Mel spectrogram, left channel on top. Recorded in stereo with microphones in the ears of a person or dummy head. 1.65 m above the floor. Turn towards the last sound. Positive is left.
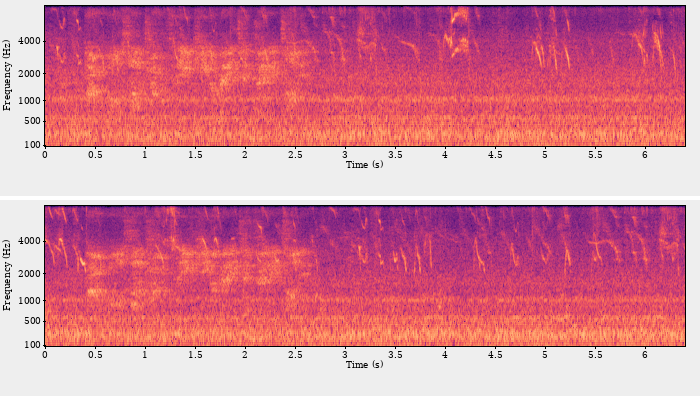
turn(degrees=80)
